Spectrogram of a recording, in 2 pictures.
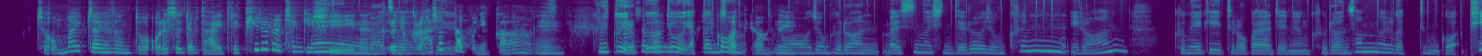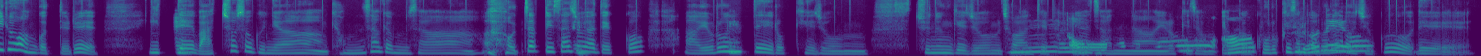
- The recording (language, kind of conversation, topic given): Korean, advice, 예산 안에서 쉽게 멋진 선물을 고르려면 어떤 기준으로 선택하면 좋을까요?
- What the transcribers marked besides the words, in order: distorted speech; laugh; other background noise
